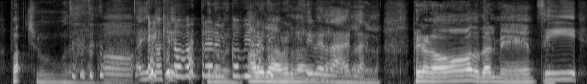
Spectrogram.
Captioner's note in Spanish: risas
